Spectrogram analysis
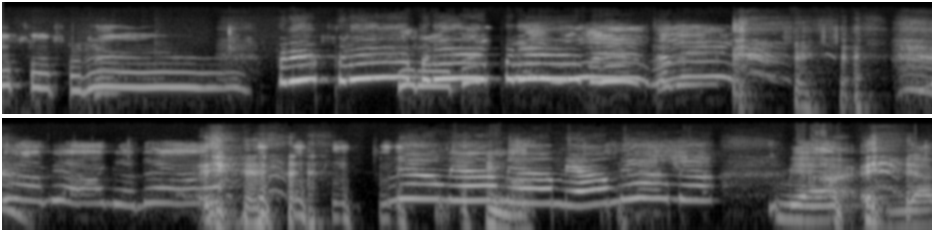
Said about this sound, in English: That's my ringtone.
